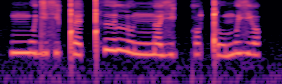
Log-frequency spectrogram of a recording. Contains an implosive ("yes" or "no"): no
